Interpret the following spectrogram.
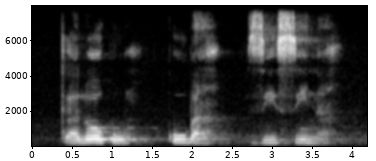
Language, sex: Xhosa, female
